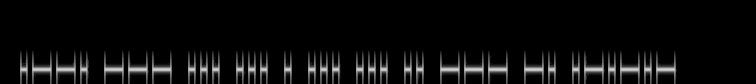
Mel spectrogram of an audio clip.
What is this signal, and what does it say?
Morse code, heard as a keyed tone, about 20 wpm, 700 Hz. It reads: POSSESSION.
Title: Sentences from Top 1400 Words 20wpm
